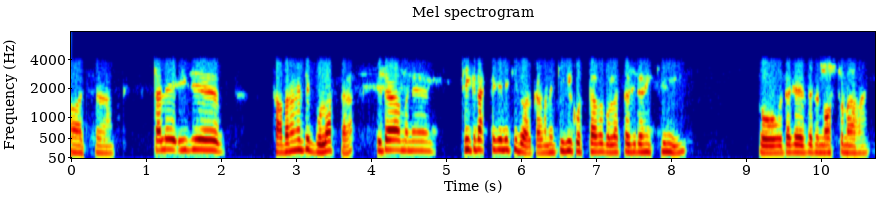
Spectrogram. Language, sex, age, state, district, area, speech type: Bengali, male, 18-30, West Bengal, Murshidabad, urban, conversation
